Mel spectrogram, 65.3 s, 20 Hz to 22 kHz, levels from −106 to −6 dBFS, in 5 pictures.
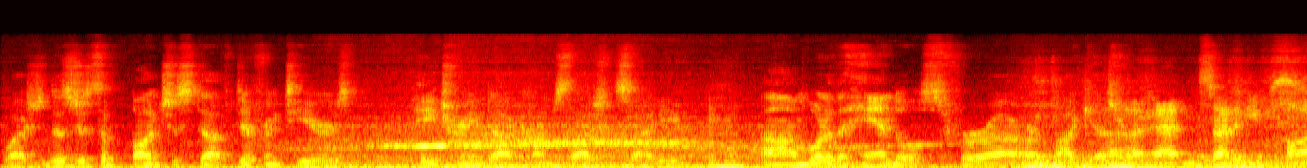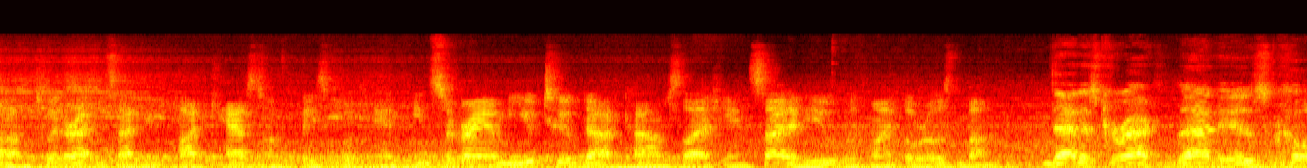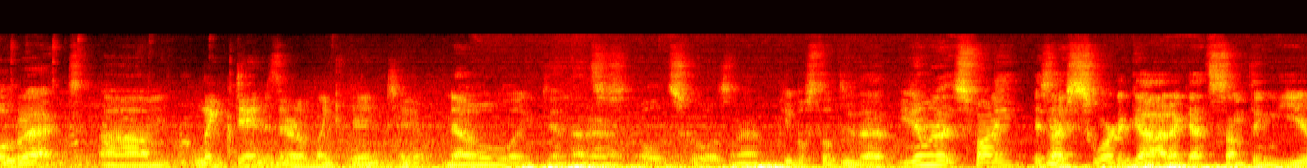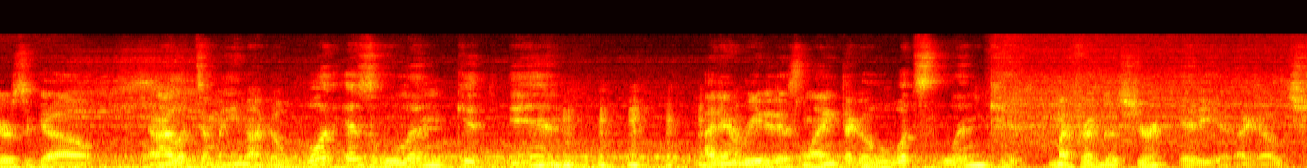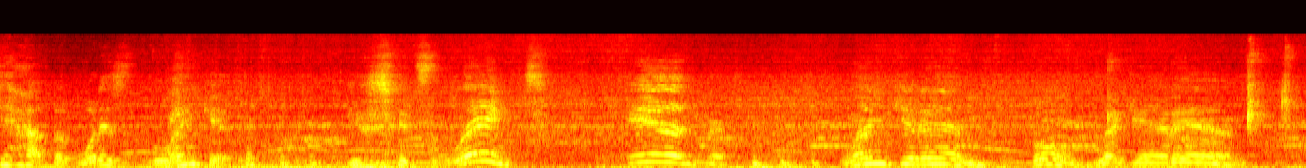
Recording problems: wrong speed and pitch; too slow and too low; 0.6 times normal speed
room echo; slight; dies away in 0.4 s
off-mic speech; somewhat distant
wind in the background; loud; throughout; 3 dB below the speech

